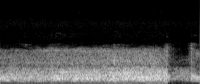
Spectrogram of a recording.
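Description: Loud, steady background noise on an old interview recording, a dull rushing hiss without clear voices, which cuts off abruptly near the end.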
